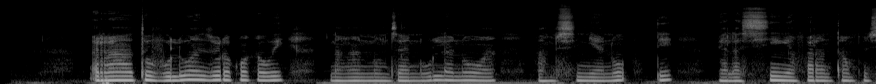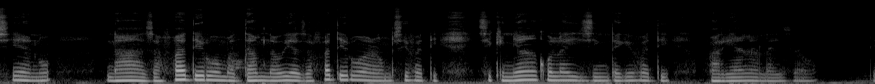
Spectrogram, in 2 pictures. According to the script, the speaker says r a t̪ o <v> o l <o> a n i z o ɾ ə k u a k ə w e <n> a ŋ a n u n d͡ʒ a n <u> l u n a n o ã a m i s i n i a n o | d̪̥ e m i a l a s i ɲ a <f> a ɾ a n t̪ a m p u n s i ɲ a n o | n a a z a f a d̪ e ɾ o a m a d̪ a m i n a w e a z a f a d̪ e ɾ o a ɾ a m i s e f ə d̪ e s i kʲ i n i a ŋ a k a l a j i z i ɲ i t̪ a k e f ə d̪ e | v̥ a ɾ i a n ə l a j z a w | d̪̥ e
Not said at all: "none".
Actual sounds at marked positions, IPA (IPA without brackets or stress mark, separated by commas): v, u, n, u, f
